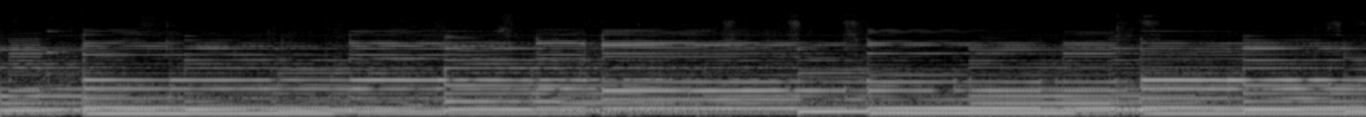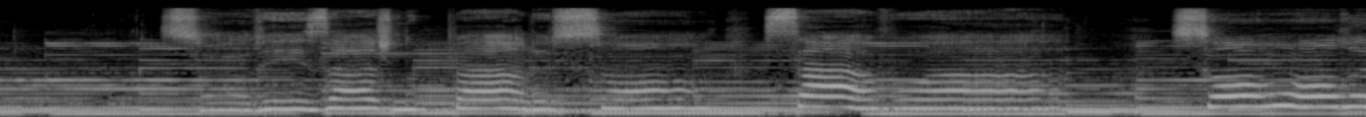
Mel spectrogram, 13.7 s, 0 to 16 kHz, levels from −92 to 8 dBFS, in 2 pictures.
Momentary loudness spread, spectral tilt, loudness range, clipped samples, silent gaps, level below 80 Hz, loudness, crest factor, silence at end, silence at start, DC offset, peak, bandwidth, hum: 8 LU; -5.5 dB/octave; 5 LU; under 0.1%; none; -66 dBFS; -31 LUFS; 16 dB; 0 s; 0 s; under 0.1%; -14 dBFS; 12.5 kHz; none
